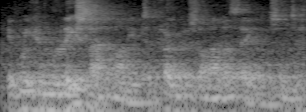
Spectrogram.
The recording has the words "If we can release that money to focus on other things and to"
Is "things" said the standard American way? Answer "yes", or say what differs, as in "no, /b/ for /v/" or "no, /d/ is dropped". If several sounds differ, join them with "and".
yes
